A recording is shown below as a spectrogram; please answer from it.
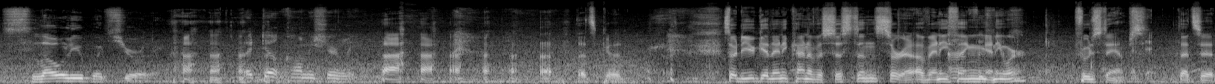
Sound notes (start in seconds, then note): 3.8 everybody chuckles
